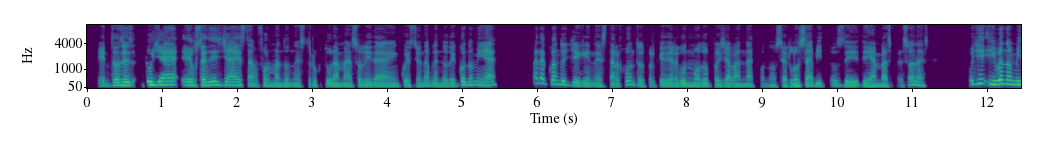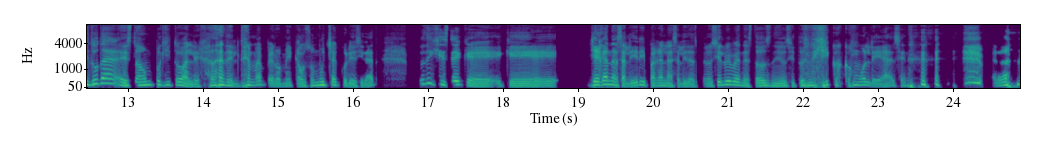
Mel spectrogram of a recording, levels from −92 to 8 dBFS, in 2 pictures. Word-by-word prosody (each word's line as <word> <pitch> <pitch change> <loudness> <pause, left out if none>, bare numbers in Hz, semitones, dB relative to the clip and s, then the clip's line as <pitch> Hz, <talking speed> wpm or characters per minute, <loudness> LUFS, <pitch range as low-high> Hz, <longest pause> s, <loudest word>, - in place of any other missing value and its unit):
Entonces, 145 +3 +3
tú 175 - +9
ya 175 +1 +5 0.2
ustedes, 160 +4 +3
ya 155 -2 +2
están 135 -4 -2
formando 125 -4 -3
una 120 -2 -5
estructura 115 +4 -3
más 115 -2 -4
sólida 110 -1 -2
en 105 0 -6
cuestión, 110 +5 -5
hablando 125 -5 -3
de 110 - -3
economía, 170 +3 0 0.5
para 260 -1 0
cuando 210 -4 +1
lleguen 135 -6 -2
a - - -3
estar 100 0 -5
juntos, 160 - -4
porque 95 +3 -7
de 105 - -2
algún 130 +5 -1
modo, 120 -1 -1
pues 105 -3 -5
ya 105 - -1
van 105 +1 -4
a 105 - -3
conocer 100 +1 -7
los 115 +3 0
hábitos 130 -1 -2
de 110 -2 -1
de 115 -2 -1
ambas 105 +1 -2
personas. 140 +4 -4 0.5
Oye, 230 +4 +1
y 205 - +6
bueno, 215 +1 +7
mi 185 -1 +6
duda 240 +2 +3
está 150 +2 +2
un 170 +1 +2
poquito 165 -2 +1
alejada 115 - +2
del 140 -10 -2
tema, 155 +7 0
pero 130 -8 -4
me 120 +1 -7
causó 120 +4 -4
mucha 165 0 +3
curiosidad, 100 - -4 0.6
tú 220 - -6
dijiste 190 - +2
que 115 -7 -1
que 120 0 -1 0.4
llegan 175 +5 +6
a 170 - +3
salir 130 +5 0
y 175 - +2
pagan 140 -1 -2
las 115 -1 -3
salidas, 110 -1 -5
pero 125 0 -8
si 165 - +1
él 175 - -3
vive 185 -3 +4
en 145 - -2
Estados 130 +3 -1
Unidos 120 0 -2
y - - -6
tú 125 - -1
en 135 +2 +2
México, 145 +3 +1
¿cómo 165 +3 -2
le 110 -8 -4
hacen? 125 +2 -7 1.1
¿Verdad? 145 +7 +3
130 Hz, 190 wpm, -26 LUFS, 115-165 Hz, 1.1 s, tú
